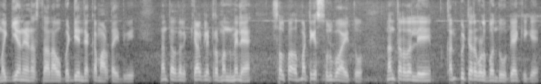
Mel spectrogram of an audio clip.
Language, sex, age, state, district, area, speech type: Kannada, male, 60+, Karnataka, Bellary, rural, spontaneous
